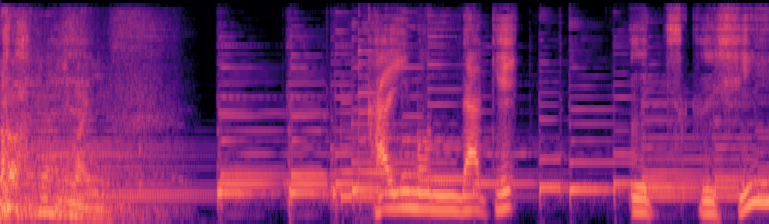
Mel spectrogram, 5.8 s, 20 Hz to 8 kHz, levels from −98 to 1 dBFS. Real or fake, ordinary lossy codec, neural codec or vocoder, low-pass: real; none; none; 7.2 kHz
